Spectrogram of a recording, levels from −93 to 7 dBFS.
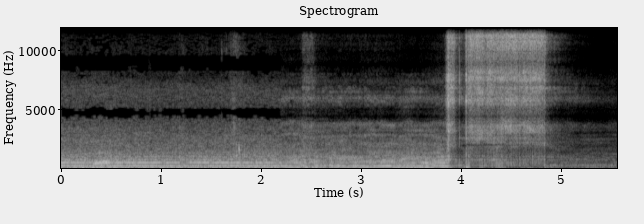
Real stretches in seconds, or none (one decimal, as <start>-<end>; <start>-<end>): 0.0-2.2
